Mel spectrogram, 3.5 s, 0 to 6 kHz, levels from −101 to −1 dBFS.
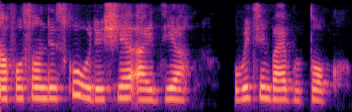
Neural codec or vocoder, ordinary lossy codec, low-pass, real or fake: codec, 16 kHz, 4.8 kbps, FACodec; none; 5.4 kHz; fake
